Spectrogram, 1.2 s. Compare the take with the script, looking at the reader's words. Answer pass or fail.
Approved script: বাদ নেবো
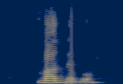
pass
